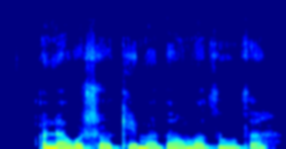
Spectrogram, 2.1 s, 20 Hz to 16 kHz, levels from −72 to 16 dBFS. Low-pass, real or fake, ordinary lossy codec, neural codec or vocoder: 14.4 kHz; fake; AAC, 64 kbps; vocoder, 44.1 kHz, 128 mel bands, Pupu-Vocoder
